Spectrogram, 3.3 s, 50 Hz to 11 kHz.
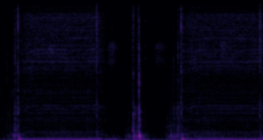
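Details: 1989 VW Fox abandoned for years, fuel system being rebuilt: two roughly one-second bursts of low electric pump hum at key-on, but still no fuel reaching the engine. A part on a rusted-off tab kept coming loose; the pump is being retested.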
